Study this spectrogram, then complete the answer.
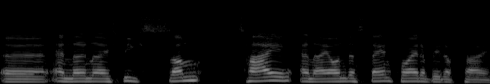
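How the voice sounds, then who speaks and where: A man with a Danish accent speaks at a very slow pace. His pitch is fairly high, with ordinary pitch variation. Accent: non-native English, Danish. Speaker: vlogger. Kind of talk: live stream Q&A. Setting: in a car. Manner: halting.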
